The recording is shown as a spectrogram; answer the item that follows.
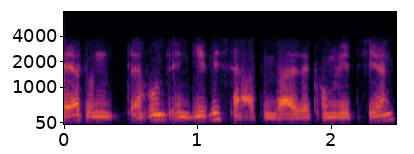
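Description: An ordinary speaking voice with ordinary pitch variation at a fairly quick pace. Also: man. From Andalusia, Spain (Swiss family). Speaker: horse trainer. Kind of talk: interview.

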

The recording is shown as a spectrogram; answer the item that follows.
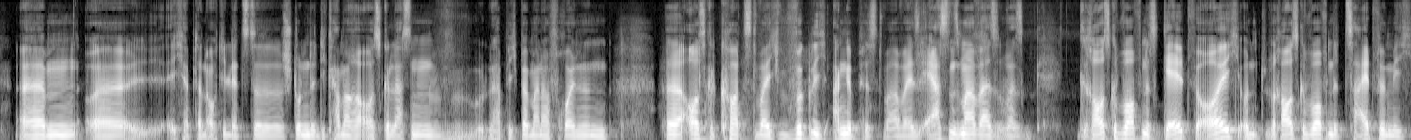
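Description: Man with a plain, everyday voice, medium pitch, fairly even intonation and moderate pace. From Berlin. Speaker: trainee journalist. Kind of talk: casual chat.

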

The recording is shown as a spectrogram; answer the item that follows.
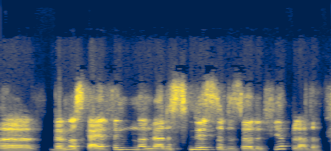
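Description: The pitch varies in an ordinary way while the words come at a fairly quick clip. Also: man. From Germany. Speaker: death metal band member, toolmaker. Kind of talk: interview.

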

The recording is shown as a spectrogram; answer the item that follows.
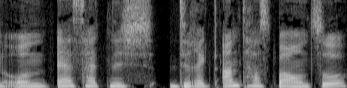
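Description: This is a plain, everyday voice. The sound is dry and close, with no echo. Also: woman. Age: young. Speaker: singer. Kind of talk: radio interview, casual chat.

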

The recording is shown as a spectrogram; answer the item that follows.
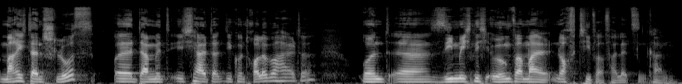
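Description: In a very clean recording with a silent background, a man talks at a moderate pace in a medium pitch, a normal speaking voice. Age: 40s. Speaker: podcast co-host. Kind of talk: casual chat.

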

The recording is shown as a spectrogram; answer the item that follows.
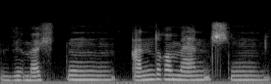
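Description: A woman is speaking. Room echo is audible. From Lower Rhine, Germany. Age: 30s. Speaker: bereaved relative, petition starter. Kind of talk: interview.

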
